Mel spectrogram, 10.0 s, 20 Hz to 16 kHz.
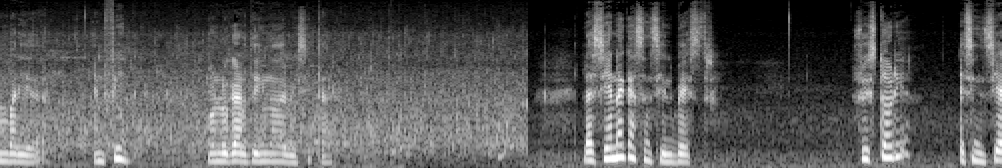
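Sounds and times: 
calm river water flowing: 0.0 - 5.3
speech: 0.1 - 1.4, 2.1 - 3.4, 5.8 - 7.2, 8.6 - 10.0.

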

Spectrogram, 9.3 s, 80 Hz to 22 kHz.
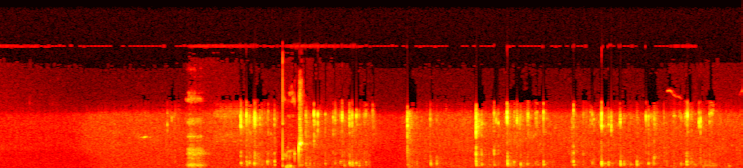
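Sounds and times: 
computer mouse clicking: 3.0 - 9.0
speech: 3.6 - 4.0.

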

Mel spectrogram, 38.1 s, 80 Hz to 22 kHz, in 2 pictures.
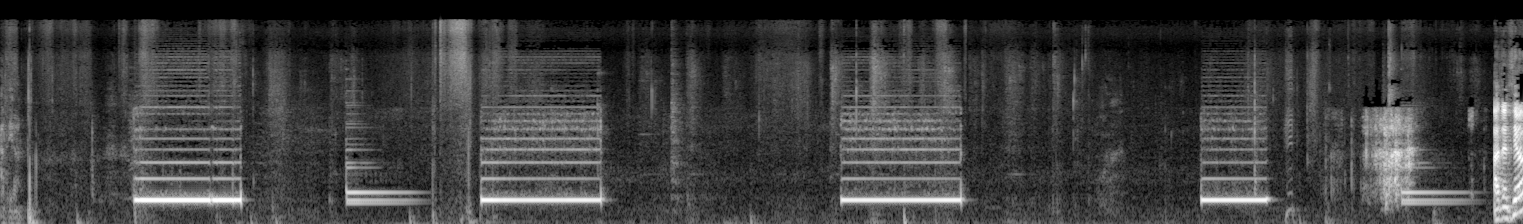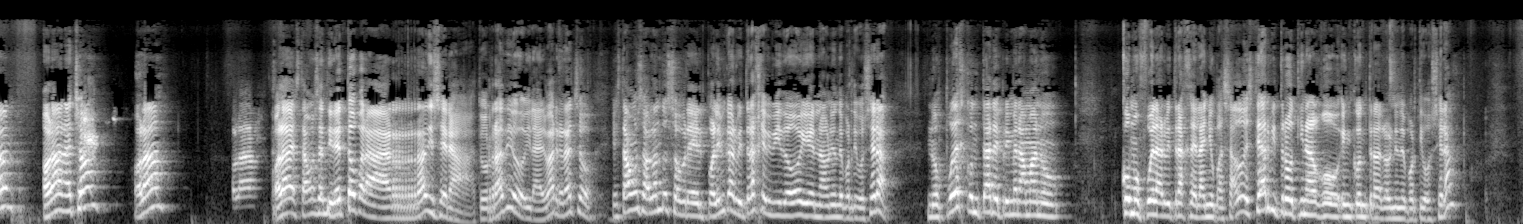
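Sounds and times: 
phone line ringback tone: 1.6 - 3.1, 4.3 - 5.3, 6.0 - 7.6, 10.5 - 12.1, 15.0 - 15.9, 17.4 - 18.5
speech: 18.7 - 21.2, 22.4 - 32.4, 33.0 - 37.4.

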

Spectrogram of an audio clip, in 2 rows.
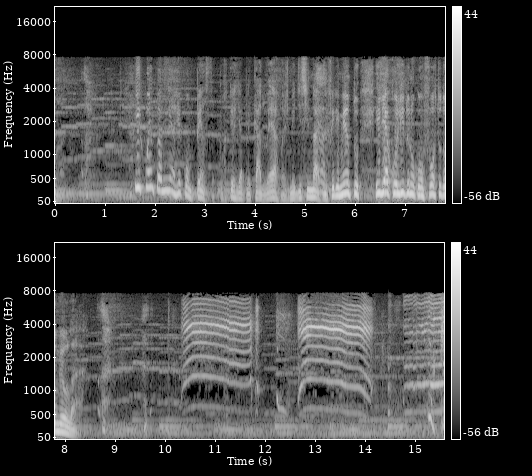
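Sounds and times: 
infant wailing: 0.0 - 1.0, 8.6 - 15.5
speech: 1.6 - 8.9.

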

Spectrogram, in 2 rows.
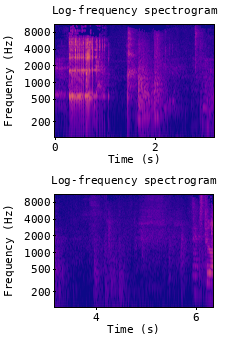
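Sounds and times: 
loud rough burp: 0.0 - 1.1.

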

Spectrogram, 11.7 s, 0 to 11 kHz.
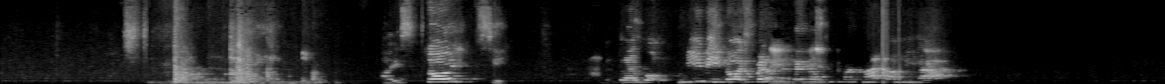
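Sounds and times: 
speech: 1.2 - 5.2, 6.2 - 9.5
wooden chair knocking as it is set down: 1.6 - 3.5.

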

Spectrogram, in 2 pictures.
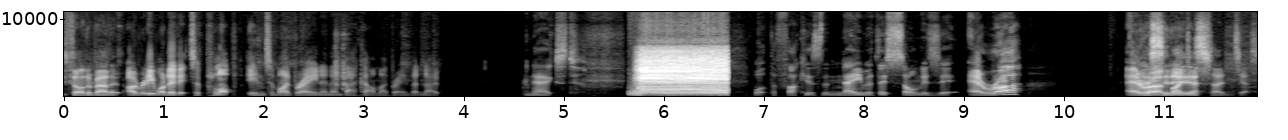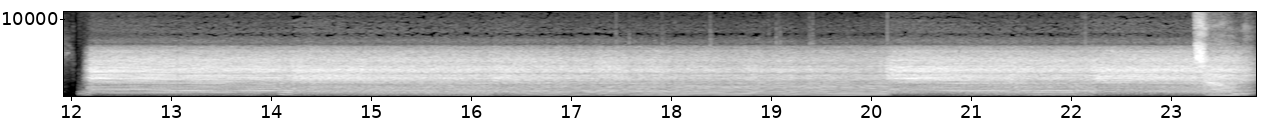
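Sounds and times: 
speech: 0.0 - 3.9, 4.6 - 9.7, 10.6 - 15.7
heavily distorted splatty fuzz guitar in a loud rock song: 5.7 - 6.6, 12.1 - 23.8.

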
